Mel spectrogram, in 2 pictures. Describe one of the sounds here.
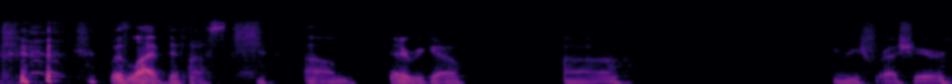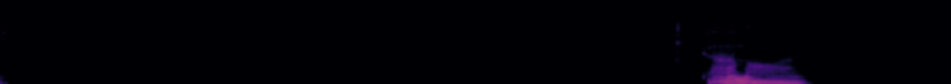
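A man talks over an online call, in short bursts with pauses.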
